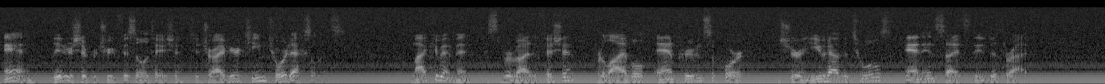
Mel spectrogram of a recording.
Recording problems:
electrical hum; loud; throughout; 50 Hz, 8 dB below the speech
hiss; loud; throughout; 9 dB below the speech

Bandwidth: 15 kHz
